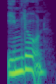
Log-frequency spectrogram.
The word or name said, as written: indlån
